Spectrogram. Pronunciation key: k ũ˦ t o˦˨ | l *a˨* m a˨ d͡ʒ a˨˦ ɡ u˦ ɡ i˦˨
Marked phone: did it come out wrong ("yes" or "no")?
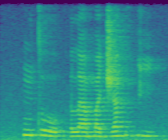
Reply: no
